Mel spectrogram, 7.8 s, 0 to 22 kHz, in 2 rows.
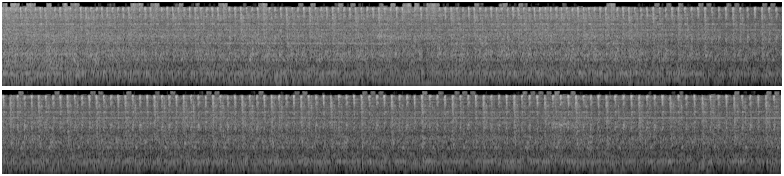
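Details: Mazda 6 GG, 2.0, automatic, 2006: on startup a fast, light, diesel-like rattle over the idle that eases as the cam phaser refills with oil, drained out through its broken valve after shutdown. Fix is replacing the phaser.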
